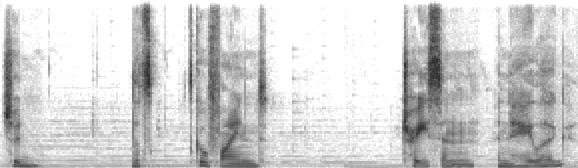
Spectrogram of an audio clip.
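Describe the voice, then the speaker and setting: A woman's voice: sits low, fairly even intonation, drawn-out words, gravelly, faint music behind. A woman player in a tabletop game, talking casually and thinking aloud as she plays her character.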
